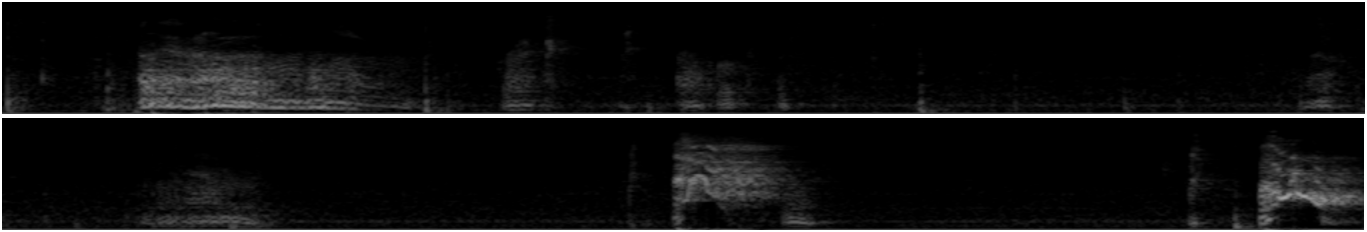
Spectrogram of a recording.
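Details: Dog making a drawn-out rough growl-like sound followed by softer grumbles and two sharp barks later, over a steady low background hum.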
